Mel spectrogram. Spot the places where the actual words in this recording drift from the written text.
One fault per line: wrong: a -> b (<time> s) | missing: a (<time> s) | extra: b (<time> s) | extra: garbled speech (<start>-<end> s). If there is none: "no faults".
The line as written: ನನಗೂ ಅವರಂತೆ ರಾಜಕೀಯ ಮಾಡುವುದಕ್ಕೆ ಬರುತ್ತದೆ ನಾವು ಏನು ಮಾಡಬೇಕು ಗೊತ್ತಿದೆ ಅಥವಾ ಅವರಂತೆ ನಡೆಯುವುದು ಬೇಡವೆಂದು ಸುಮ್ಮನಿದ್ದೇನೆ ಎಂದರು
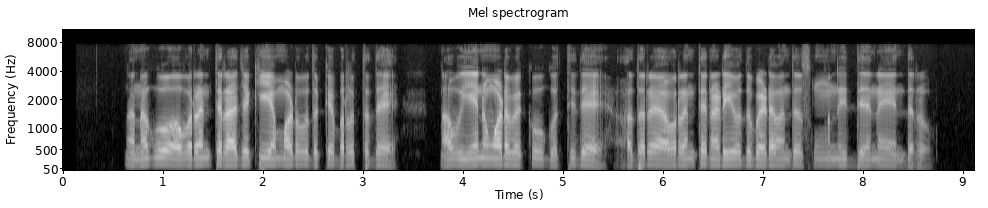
wrong: ಅಥವಾ -> ಆದರೆ (5.6 s)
